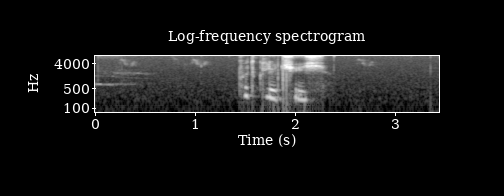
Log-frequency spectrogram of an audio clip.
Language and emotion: Russian, sad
